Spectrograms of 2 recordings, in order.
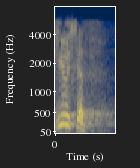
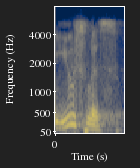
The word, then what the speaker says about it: Yusuf: work on it inah my name is Yousef did you say Yousef said Yousef you're very good I wish you teach my wife she keeps mispronouncing it she calls me useless alhamdulillah now how many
